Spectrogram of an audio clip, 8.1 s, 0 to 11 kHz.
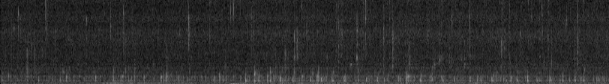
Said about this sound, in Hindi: अब 3 से 4 मिनट के लिए हम मीडियम फ्लेम पर फ्राई करेंगे।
